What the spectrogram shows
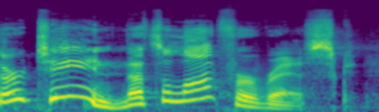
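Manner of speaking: very high, sing-song, swooping swinging pitch. Retelling what Pete Holmes said about the pre-sales: Pete Holmes impression. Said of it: "that was a good Pete Holmes impression".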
